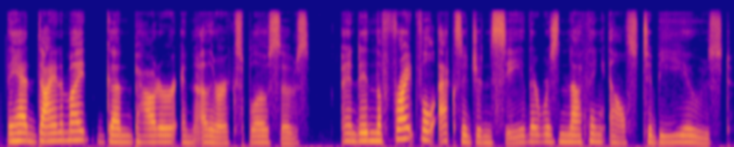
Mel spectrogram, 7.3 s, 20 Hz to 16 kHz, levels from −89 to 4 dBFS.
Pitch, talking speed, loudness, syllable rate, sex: 170 Hz, 155 wpm, -23 LUFS, 5.2 syllables/s, female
